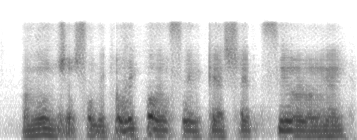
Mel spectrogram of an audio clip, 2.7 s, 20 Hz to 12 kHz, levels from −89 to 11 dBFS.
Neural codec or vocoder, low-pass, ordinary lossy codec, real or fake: codec, 16 kHz, 0.5 kbps, FreqCodec, smaller model; 7.2 kHz; Opus, 64 kbps; fake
